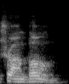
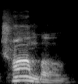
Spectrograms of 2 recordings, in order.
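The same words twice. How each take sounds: First: The stress is on the second syllable. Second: The stress is on the first syllable. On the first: This is the way it is not said in New Orleans. "you don't play the trombone" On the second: This is the way it is said in New Orleans. "There's a first syllable emphasis on these"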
